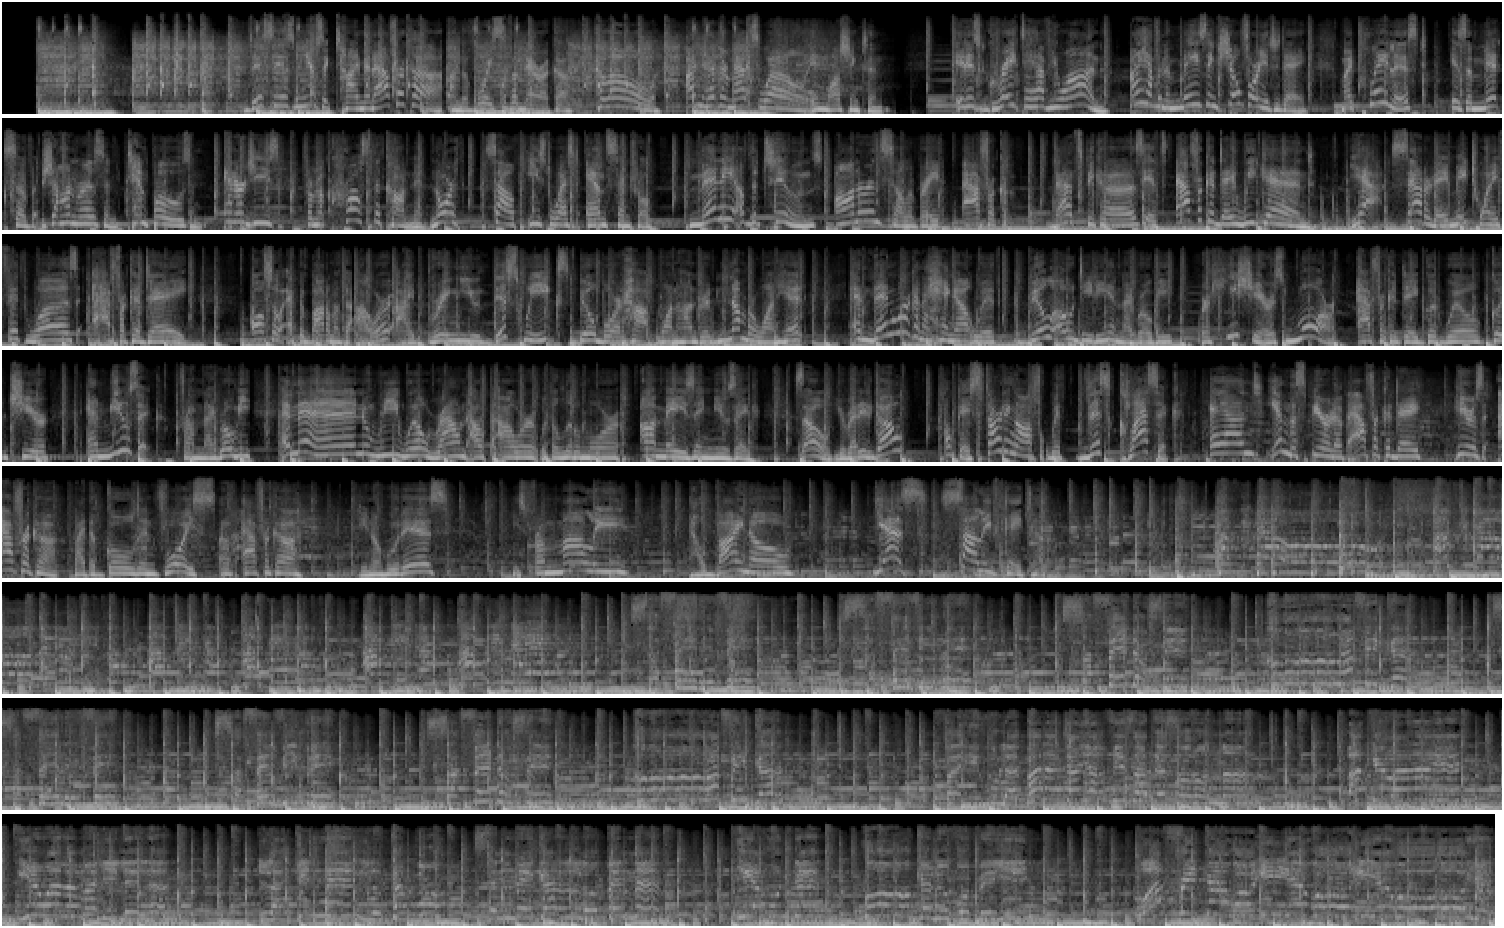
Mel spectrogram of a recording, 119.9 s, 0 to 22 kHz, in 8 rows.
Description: Music Time in Africa is VOA’s longest running English language program. Since 1965 this award-winning program has featured pan African music that spans all genres and generations.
